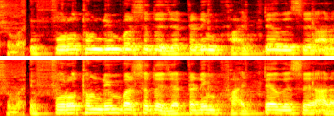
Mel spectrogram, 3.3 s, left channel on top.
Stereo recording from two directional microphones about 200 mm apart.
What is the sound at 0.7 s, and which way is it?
Speech, 35° right (ahead or behind).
